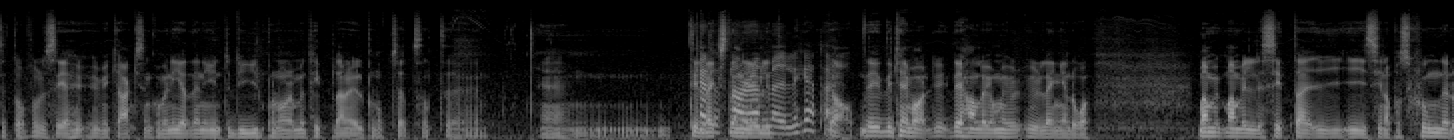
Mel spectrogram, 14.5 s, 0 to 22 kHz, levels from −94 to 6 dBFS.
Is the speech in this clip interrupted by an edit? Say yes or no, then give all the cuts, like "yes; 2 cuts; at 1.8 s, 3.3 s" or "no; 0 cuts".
no; 0 cuts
